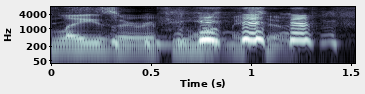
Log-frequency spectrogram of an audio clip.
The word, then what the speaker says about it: Lazar: later so prepared also his last name is spelled la ZAR so I could call him Bob Laser Joe broken said very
